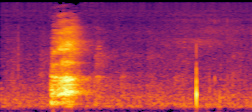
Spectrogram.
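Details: Person hiccuping and burping while buying movie tickets, complaining of chest pain; a breathy vocal burst followed by a single short, sharp throat click; hiccup.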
